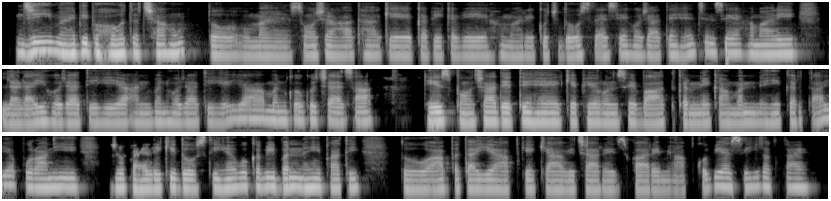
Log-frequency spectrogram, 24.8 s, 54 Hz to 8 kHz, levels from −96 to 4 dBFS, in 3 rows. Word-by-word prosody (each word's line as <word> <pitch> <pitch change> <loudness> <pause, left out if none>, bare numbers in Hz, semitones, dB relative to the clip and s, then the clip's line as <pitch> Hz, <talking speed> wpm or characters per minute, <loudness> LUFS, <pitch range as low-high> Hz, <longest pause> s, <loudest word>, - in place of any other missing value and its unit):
जी, 165 +4 +7
मैं 145 -3 +6
भी 155 +2 +6
बहुत 145 0 +4
अच्छा 145 0 +7
हूँ, 145 +3 +3 0.2
तो 125 -1 -1
मैं 120 -1 -4
सोच 125 +2 -1
रहा 125 -1 -2
था 125 -1 -4
के 125 0 -1
कभी-कभी 120 0 -4
हमारे 120 -1 -6
कुछ 120 0 -5
दोस्त 120 +2 -1
ऐसे 120 +2 -1
हो 130 -1 -4
जाते 125 +1 -4
हैं, 130 +3 -3
जिनसे 150 -1 0
हमारी 140 +1 +1 0.3
लड़ाई 115 +2 0
हो 120 - 0
जाती 125 0 -2
है 120 - -2
या 125 0 0
अनबन 125 +1 -4
हो 125 -1 -2
जाती 125 0 -4
है 125 - -4
या 80 - 0
मन 140 -1 0
को - - 0
कुछ 140 0 0
ऐसा 130 0 +1 0.6
ठेस 135 +1 +6
पहुँचा 125 +2 +2
देते 130 0 +2
हैं, 130 0 +1
कि 130 0 0
फिर 125 -1 -1
उनसे 125 +1 0
बात 120 +1 -2
करने 120 0 -2
का 120 - -3
मन 120 0 -3
नहीं 125 0 -4
करता 135 +2 -5
या 170 +1 -2
पुरानी 145 0 +2 0.4
जो 140 -1 +3
पहले 130 +1 +3
की 140 - +4
दोस्ती 130 0 +3
है 135 +1 +3
वो 150 +1 +2
कभी 150 0 +2
बन 140 0 +2
नहीं 140 -1 +4
पाती। 135 +1 -1 0.4
तो 125 -1 -2
आप 125 +1 -1
बताइए 125 0 -1
आपके 125 0 -4
क्या 120 0 -2
विचार 120 0 -1
है 120 - -3
इस 120 - 0
बारे 115 0 -2
में? 120 - -8
आपको 115 0 -7
भी 155 +2 -1
ऐसे 145 -1 +5
ही 150 +1 -3
लगता 145 0 -5
है? 140 0 -3
125 Hz, 185 wpm, -29 LUFS, 120-140 Hz, 0.6 s, जी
